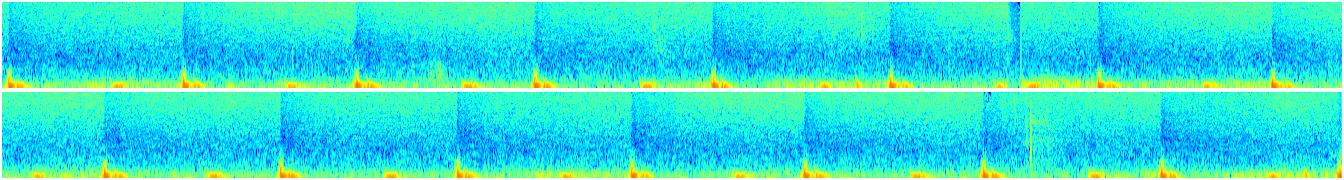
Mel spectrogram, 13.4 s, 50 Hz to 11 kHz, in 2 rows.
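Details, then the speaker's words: Man with a nosebleed and right bundle branch block, regular heartbeat about 68/min; wide splitting of the second heart sound heard through both inspiration and expiration, widening and narrowing but never closing. "this fellow with a nosebleed has a right bundle branch block and wide splitting of his second Sam wide splitting means no matter whether he's inhaling or exhaling you can still hear splitting of the second sound"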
